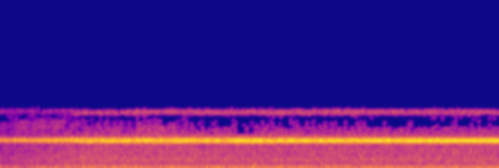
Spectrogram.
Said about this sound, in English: Our cricket is back.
